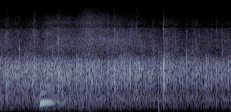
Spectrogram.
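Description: A crowd claps steadily in a dense, continuous patter of many hands, with a brief vocal whoop near the start, sustained at an even level throughout.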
